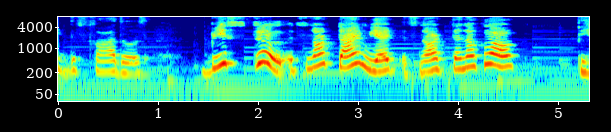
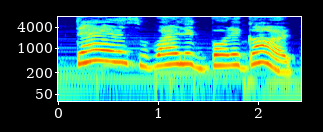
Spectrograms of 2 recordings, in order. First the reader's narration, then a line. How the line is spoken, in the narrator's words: shouting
